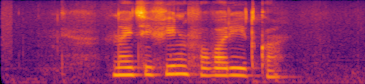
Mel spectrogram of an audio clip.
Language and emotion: Russian, neutral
